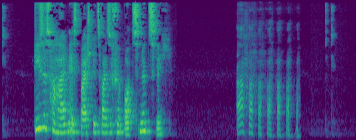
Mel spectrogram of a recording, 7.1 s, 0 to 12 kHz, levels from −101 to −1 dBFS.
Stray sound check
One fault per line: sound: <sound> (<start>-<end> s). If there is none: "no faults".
sound: laugh (4.7-6.0 s)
